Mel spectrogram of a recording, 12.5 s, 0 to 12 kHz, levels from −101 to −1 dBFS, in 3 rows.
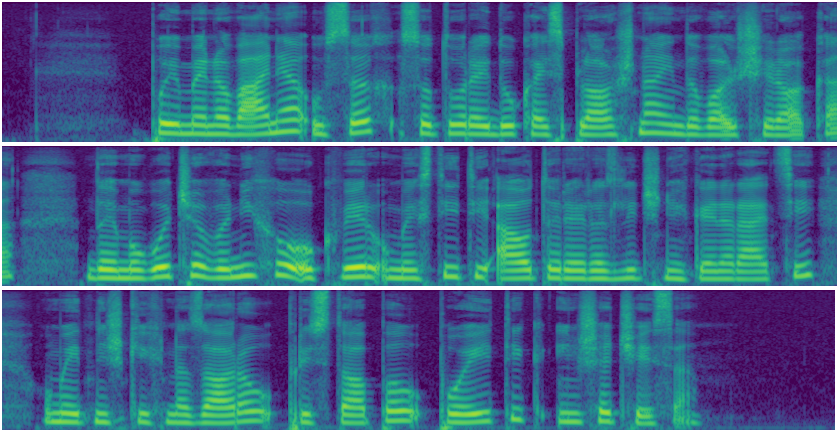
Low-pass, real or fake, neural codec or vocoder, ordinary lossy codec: none; real; none; none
